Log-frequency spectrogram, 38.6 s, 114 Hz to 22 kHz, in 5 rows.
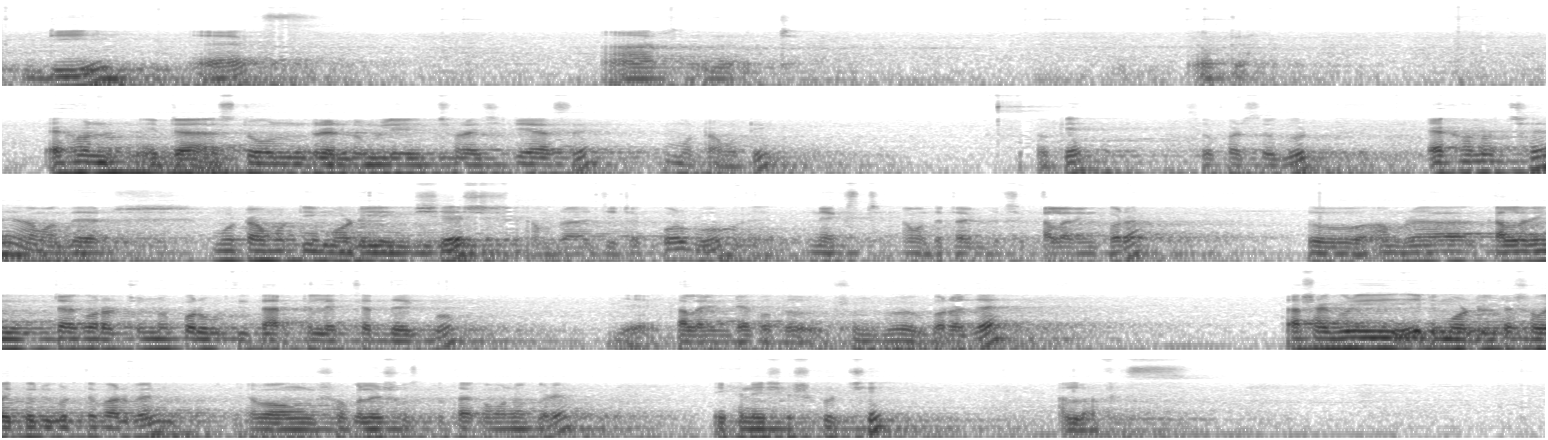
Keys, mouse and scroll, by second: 0.1 shift+d, 3.2 r, 6.2 click, 6.6-7.8 middle drag, 7.8-8.5 scroll down 2, 8.5-11.5 middle drag, 13.6-14.2 scroll up 2, 14.2-15.3 middle drag, 15.3-16.8 scroll down 2, 16.8-18.4 scroll down 1, 18.8-19.7 shift+middle drag, 19.7-20.8 scroll up 1, 20.8-23.9 middle drag, 25.4 ctrl+s, 30.5-33.5 middle drag, 35.8 ctrl+s.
